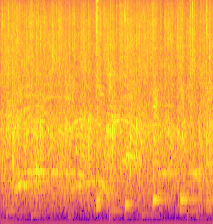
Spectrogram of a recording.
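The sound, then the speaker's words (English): Audience applause welcoming the newest member of a bluegrass band on stage: dense, steady clapping at an even level throughout, with faint voices mixed in. “I'd like for you to put your hands together and give a nice warm welcome to the newest member of the Seldom Seen, Mr. Ricky Simpkins.”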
